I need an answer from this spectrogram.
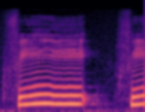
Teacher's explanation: Sebabnya karena ada ya sukun didahului oleh huruf berbaris kasrah, yaitu di huruf fa. Cara bacanya panjang dua harokat. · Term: mad thobii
